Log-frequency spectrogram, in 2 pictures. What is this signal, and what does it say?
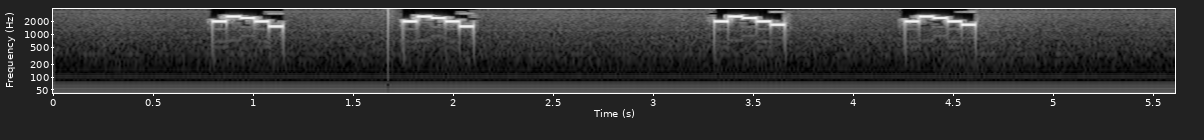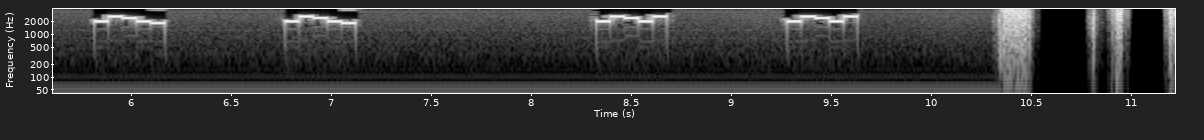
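Five-tone selective call (ZVEI), heard as quick runs of five tones, tones of about 70 ms. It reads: 88085 88085 88086 88086 88087 88087 88088 88088
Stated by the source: ZVEI five-tone call 88083 received on SDR.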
